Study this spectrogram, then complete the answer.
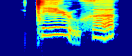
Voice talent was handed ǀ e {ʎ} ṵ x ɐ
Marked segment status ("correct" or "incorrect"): incorrect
